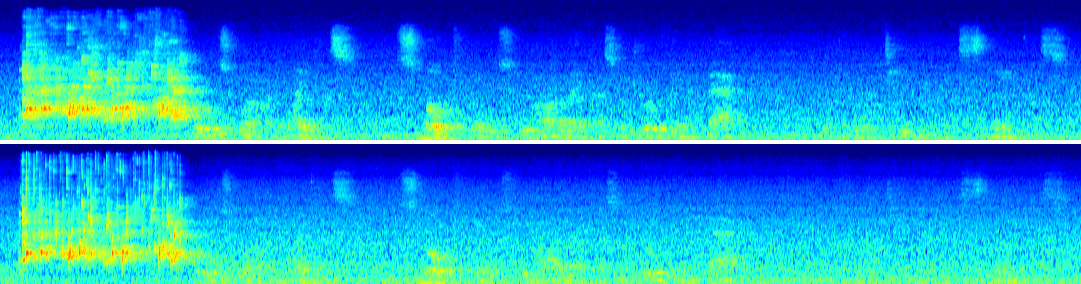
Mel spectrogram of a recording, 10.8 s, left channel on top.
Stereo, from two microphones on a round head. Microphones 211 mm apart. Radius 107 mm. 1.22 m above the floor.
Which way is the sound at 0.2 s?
65° right (ahead or behind).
